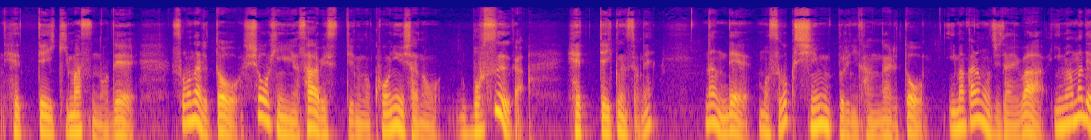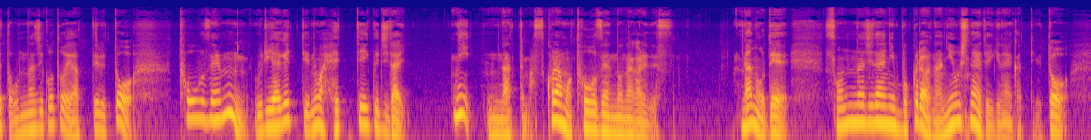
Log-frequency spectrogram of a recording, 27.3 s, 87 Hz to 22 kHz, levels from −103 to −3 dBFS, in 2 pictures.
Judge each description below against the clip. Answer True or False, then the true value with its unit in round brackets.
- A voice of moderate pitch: False (120 Hz)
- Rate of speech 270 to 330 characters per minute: True (320 characters per minute)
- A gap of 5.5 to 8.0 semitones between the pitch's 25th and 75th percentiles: False (8.6 semitones)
